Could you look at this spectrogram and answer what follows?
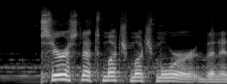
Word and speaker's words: Caerusnet: can result in warmed up referrals so it's pronounced Cirrus net Cirrus was the Greek god of opportunity and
